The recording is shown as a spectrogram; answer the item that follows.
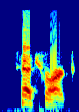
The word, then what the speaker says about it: Tetrarch: Tetrarch.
